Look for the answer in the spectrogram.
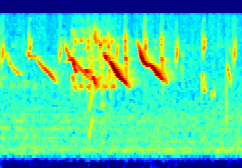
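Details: Crimson topaz: a series of high, thin, downslurred whistled notes, each sliding sharply down in pitch, about five in quick succession, the middle ones loudest, with faint ticks from other birds around them.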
